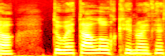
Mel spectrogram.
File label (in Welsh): "lwc", Welsh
